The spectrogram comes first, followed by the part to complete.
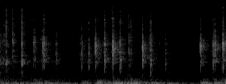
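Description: Typing on a computer keyboard: a quick, faint run of keystroke clicks.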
